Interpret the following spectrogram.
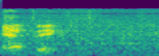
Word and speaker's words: Epoch: found out recently that there is a dispute within that organization how to pronounce their name it's epoch it's spelled epoch and whenever i say epoch again people go no it's epic and then when i say epic people go it's epoch look epoch is a word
